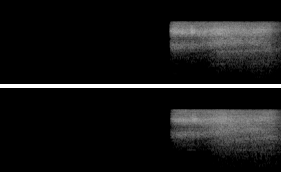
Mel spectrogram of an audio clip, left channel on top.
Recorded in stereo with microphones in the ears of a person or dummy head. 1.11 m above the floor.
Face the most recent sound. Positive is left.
turn(degrees=50)  # may be behind; listen again after turning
